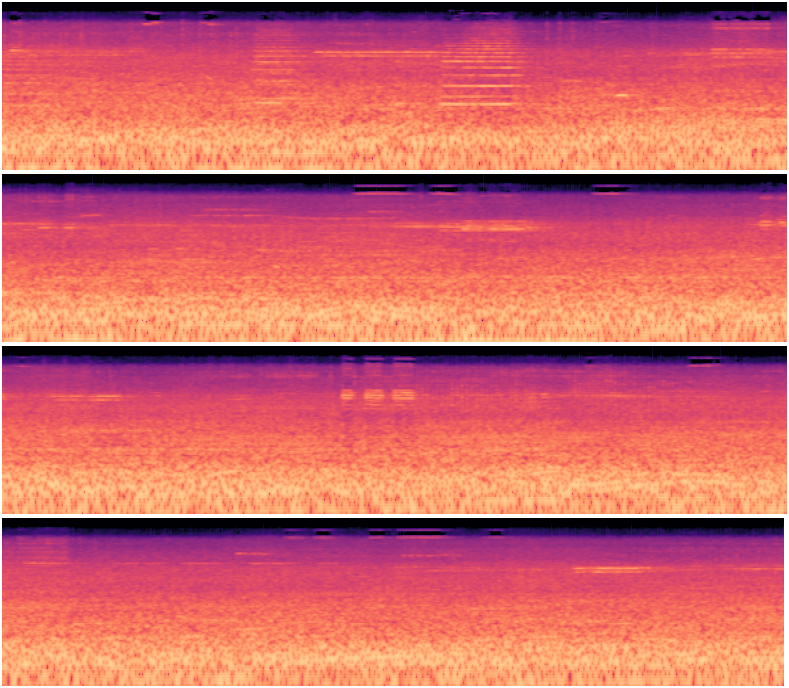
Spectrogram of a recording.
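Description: Dense city traffic heard from a moving motorcycle: a steady low rumble of engines, with short horn toots from surrounding vehicles again and again, and one clearer, more pitched horn blast about five seconds in.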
